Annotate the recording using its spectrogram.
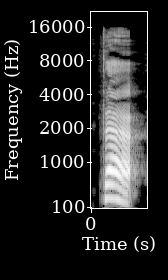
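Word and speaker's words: ت: The pronunciation is like the English T, except you should release your breath with a strong burst of air.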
